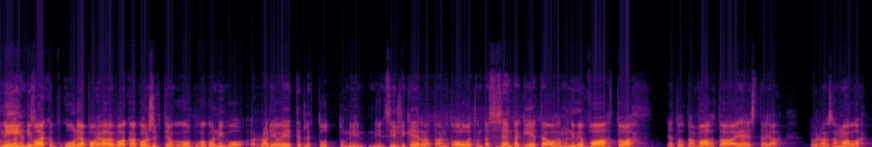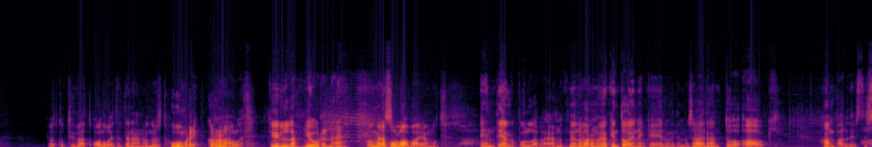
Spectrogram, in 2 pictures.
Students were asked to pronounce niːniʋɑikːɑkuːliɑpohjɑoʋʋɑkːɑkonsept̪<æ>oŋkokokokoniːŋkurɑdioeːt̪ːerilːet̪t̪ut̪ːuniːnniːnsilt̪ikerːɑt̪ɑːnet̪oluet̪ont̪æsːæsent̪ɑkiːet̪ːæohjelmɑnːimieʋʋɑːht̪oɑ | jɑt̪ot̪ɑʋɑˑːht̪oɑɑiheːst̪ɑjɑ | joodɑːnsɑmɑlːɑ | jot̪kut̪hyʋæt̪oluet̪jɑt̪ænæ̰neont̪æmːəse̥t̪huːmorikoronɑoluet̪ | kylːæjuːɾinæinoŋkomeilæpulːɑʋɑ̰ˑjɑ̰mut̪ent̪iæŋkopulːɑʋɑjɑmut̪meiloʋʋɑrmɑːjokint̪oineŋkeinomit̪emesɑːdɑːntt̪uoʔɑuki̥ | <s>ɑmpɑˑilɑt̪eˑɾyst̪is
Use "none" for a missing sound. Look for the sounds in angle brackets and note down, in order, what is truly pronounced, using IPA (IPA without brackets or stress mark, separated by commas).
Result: i, h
